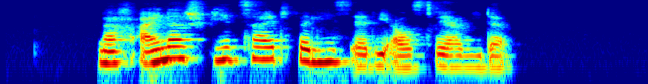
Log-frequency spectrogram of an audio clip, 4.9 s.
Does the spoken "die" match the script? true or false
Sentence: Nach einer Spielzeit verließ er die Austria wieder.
true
